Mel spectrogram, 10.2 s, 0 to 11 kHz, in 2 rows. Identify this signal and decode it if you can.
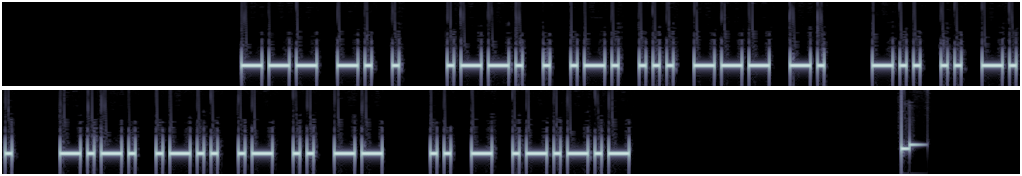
Morse code, heard as a keyed tone, about 34 wpm, 700 Hz. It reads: ONE PERSON DID CLAIM IT.
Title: Sentences from Top 1500 Words 35wpm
